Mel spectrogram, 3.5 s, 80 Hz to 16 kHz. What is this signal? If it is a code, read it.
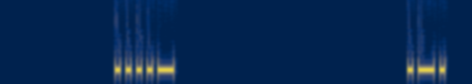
Morse code, heard as a keyed tone, about 31 wpm, spaced as for 5 wpm, 700 Hz. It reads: 4R
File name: Lesson 38d - Letter q - Two Characters 30wpm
